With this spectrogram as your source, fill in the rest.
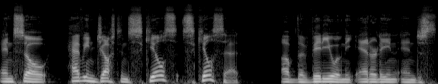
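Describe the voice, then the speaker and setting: With a Canadian accent, a man talks in an unremarkable speaking voice at medium pitch with ordinary pitch variation, the sound dry and close with no echo on a very clean recording with a silent background. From Saskatoon and Calgary, western Canada. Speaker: content creator and radio personality. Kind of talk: casual interview.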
